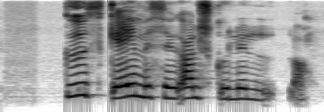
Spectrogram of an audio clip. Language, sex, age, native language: Icelandic, male, 9, Icelandic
